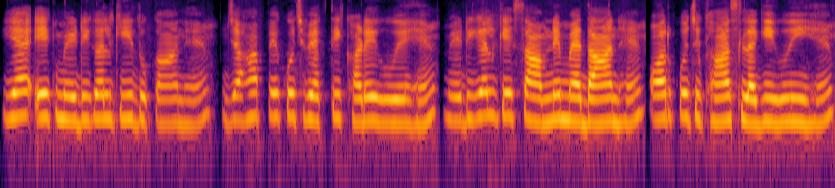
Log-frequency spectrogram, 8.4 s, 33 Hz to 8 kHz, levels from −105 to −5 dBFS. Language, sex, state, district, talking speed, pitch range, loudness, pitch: Maithili, female, Bihar, Supaul, 165 wpm, 225-260 Hz, -25 LUFS, 240 Hz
